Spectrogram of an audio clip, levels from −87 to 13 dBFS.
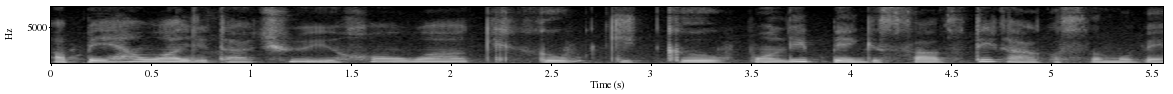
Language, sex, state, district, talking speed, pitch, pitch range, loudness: Rengma, female, Nagaland, Kohima, 120 wpm, 205 Hz, 195-240 Hz, -17 LUFS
